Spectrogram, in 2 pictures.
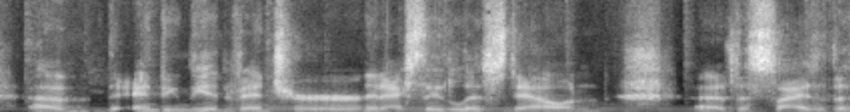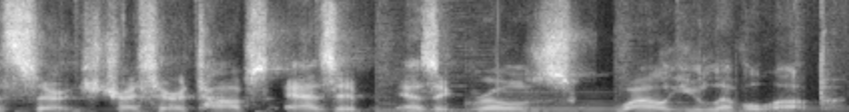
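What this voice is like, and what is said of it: Hoarse, raspy failing voice. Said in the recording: “my voice is actually leaving. I can tell it's already, like, I'm getting very rustic in my voice here.”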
